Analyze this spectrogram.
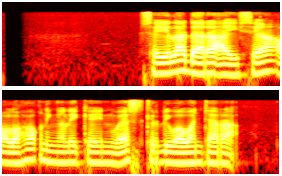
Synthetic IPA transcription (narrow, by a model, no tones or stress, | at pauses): sailadaɾaːisiaɔlɔɦɔk̚niŋalikɛinwɛst̪̚kərdiwawaɲt͡ʃaɾa̰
